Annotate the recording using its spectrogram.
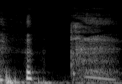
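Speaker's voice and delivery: quick laugh at her own slip; embarrassed laugh. Real, not acted. Correcting her show's name: embarrassed laugh. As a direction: laugh off the mix-up.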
